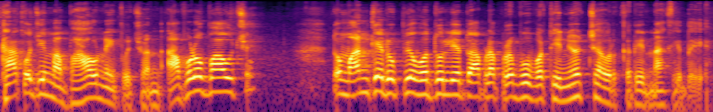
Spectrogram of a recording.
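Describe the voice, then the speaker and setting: A satsang speaker, telling devotional stories and repeating phrases that trail off low and soft. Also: animated, a little fast. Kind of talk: devotional storytelling talk.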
